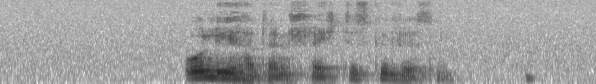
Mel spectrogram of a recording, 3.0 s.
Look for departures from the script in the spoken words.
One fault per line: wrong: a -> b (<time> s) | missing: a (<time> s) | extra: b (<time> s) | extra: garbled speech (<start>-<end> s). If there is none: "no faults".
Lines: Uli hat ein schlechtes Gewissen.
no faults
